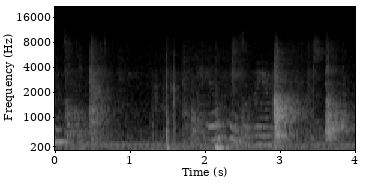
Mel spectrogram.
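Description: A plastic cup knocks on a wooden table.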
